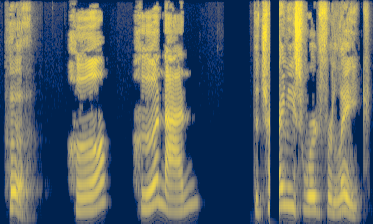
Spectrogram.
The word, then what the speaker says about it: 河南: 河南、湖南、 Notice that he is not pronounced as he. This Chinese word for river sounds more like he. 河南、 The Chinese word for lake sounds like hu.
